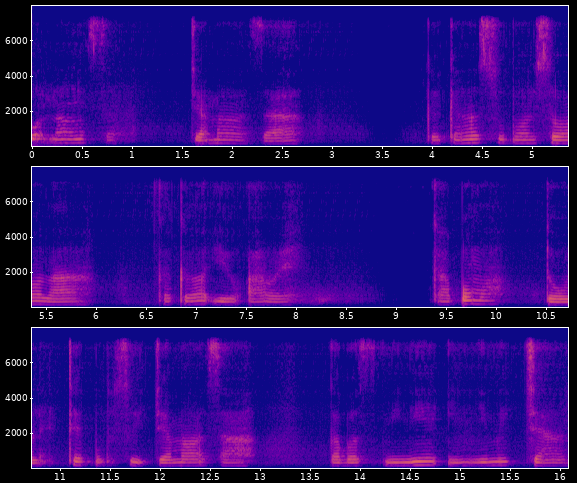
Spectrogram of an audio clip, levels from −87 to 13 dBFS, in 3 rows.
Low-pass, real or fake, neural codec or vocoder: 7.2 kHz; fake; codec, 16 kHz, 0.4 kbps, LongCat-Audio-Codec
